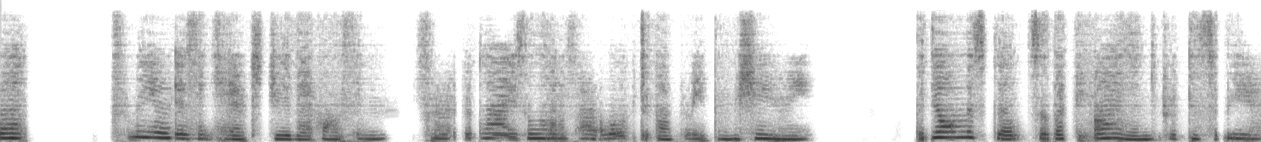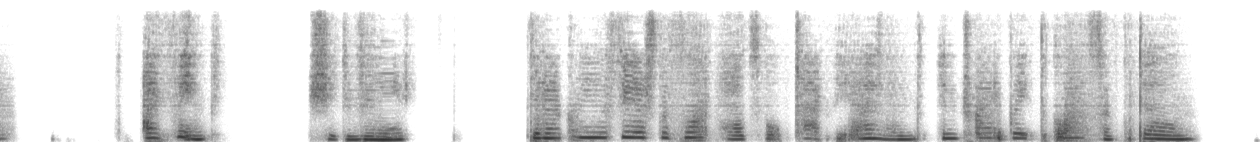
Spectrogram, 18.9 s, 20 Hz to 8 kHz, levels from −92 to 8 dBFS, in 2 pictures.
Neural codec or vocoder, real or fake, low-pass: codec, 44.1 kHz, 0.9 kbps, DAC; fake; 7.2 kHz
